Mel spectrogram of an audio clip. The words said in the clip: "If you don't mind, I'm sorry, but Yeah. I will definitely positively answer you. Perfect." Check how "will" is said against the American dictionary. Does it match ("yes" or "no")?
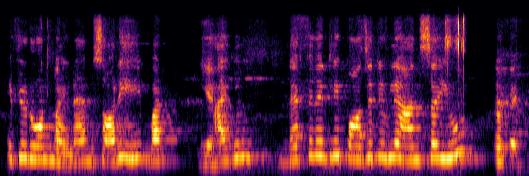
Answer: no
